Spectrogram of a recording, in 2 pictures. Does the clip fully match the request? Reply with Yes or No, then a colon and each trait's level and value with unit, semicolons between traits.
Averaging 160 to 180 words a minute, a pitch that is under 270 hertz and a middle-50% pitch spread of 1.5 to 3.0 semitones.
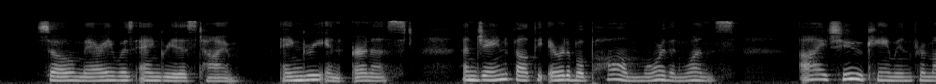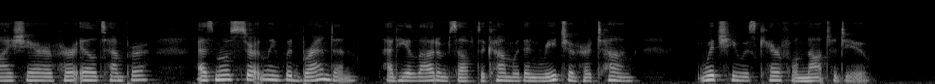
Yes: average, 165 wpm; medium, 185 Hz; average, 2.7 semitones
